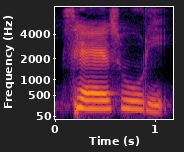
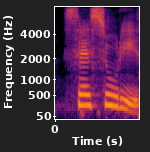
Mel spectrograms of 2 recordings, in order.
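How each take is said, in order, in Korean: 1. 's' 소리는 부드럽고 느리고 편안한 소리입니다. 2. 's' 소리는 공기가 새면서 쉭쉭 나는 소리입니다. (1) "힘을 최대한 조금 풀어주면서 천천히 발음해 볼게요" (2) "이렇게 새는 소리가 나는 분들"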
